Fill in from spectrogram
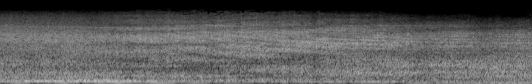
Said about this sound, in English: Oh, wait, another plane. A plane. It's the plane. The plane. For those that don't live in Reykjavik.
